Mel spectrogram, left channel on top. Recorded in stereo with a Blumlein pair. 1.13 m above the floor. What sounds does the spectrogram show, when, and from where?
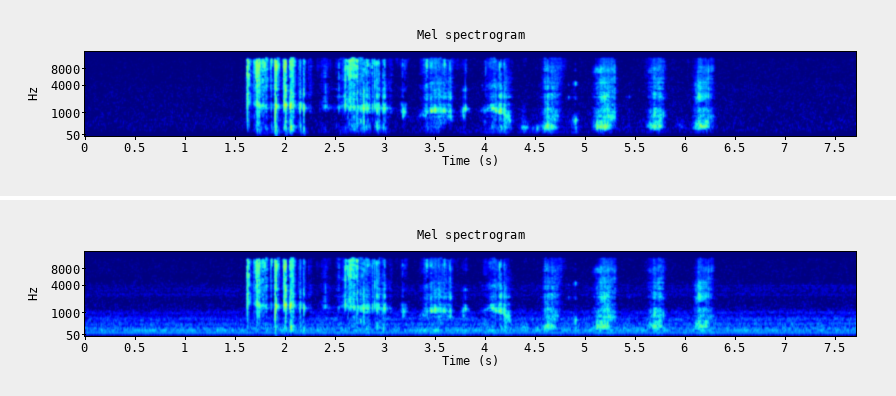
0.0 s a fan: 45° right
1.6 s chewing: 15° left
